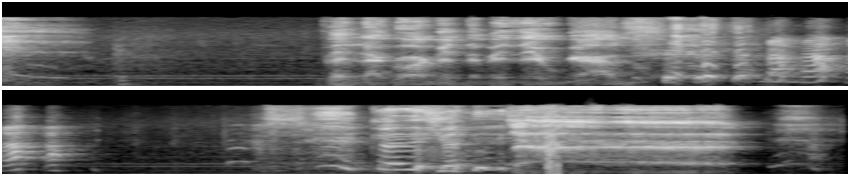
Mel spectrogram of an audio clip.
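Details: Burping by a tiny girl: two long, loud, rumbling burps with quieter voices and laughter between.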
